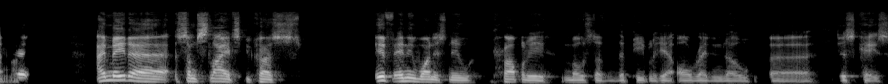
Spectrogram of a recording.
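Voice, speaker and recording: Speaking at a fairly slow pace with long, frequent pauses, a man with fairly low pitch makes very wide pitch swings in a very clean, silent-background recording whose sound is dry and close with no echo. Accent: Danish. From Denmark. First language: Danish. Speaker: podcast host. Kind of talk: live stream discussion. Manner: halting.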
